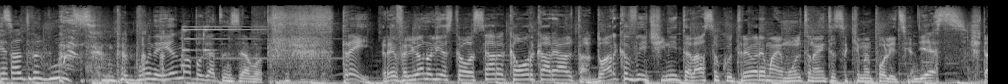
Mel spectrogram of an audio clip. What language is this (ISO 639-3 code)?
ron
